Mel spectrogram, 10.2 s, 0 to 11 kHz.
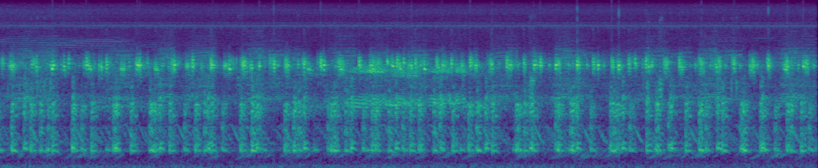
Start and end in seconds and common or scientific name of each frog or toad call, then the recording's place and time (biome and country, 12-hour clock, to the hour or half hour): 0.0	10.2	blacksmith tree frog
0.0	10.2	Physalaemus cuvieri
0.0	10.2	Scinax perereca
0.0	10.2	Cochran's lime tree frog
4.1	6.1	Dendropsophus nahdereri
Atlantic Forest, Brazil, 8:30pm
